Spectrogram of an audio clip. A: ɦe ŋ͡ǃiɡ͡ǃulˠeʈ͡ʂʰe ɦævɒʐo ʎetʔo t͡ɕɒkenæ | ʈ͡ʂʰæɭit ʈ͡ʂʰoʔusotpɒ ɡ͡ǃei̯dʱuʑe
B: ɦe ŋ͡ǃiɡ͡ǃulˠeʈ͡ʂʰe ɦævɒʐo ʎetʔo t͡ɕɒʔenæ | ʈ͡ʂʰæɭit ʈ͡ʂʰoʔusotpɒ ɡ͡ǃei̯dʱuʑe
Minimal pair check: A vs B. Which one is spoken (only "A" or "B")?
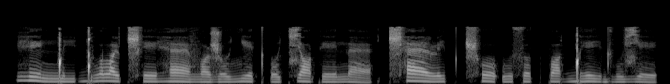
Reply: A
